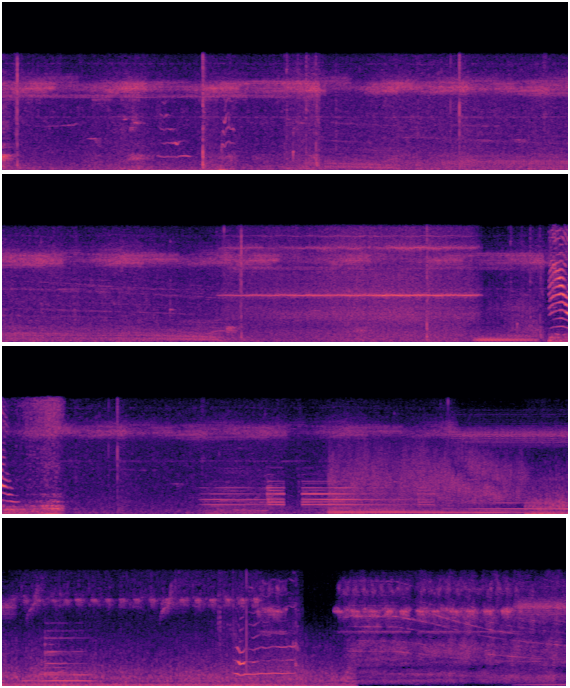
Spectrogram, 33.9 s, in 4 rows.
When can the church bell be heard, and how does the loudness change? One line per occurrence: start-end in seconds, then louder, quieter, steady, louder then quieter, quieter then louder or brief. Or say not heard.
19.9-26.9 quieter then louder.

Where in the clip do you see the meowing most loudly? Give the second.
17 s.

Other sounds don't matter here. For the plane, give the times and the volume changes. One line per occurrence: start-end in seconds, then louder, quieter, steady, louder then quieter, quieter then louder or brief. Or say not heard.
4.8-16.6 louder
21.9-33.9 quieter.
